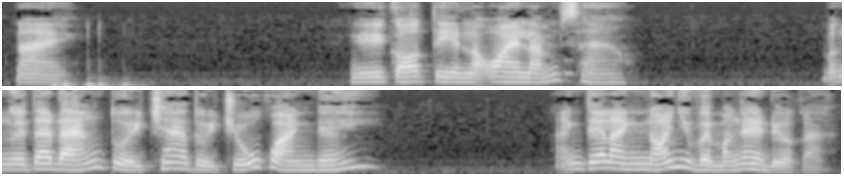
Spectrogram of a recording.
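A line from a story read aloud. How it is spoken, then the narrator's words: Harsh, emphatic voice. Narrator (Vietnamese): gằn giọng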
